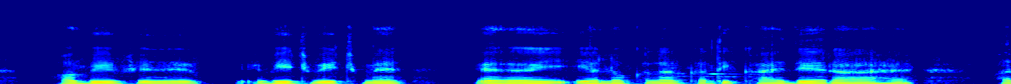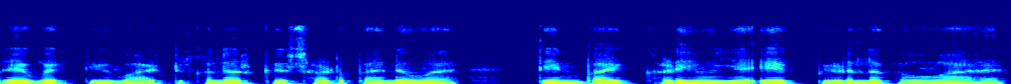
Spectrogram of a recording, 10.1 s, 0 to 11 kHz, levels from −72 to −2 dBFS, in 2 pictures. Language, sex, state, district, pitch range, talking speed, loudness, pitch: Hindi, male, Chhattisgarh, Bilaspur, 125-130 Hz, 195 wpm, -33 LUFS, 125 Hz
